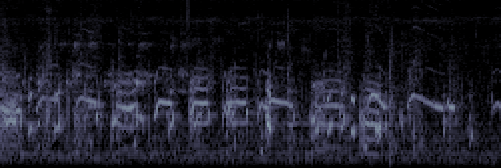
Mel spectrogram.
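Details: Puppies whining in a steady stream of high, wavering squeals, overlapping tonal whimpers that rise and bend in pitch and come in quick succession for about five seconds, with no other clear sounds.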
